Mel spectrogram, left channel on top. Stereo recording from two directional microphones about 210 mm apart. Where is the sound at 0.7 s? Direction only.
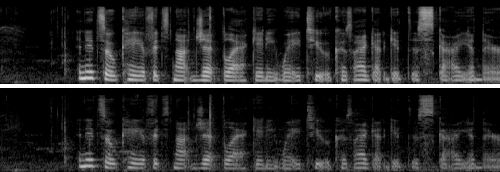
50° left (ahead or behind).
